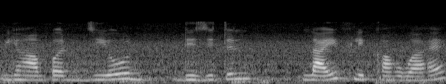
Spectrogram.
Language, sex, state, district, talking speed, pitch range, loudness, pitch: Hindi, female, Punjab, Pathankot, 105 wpm, 200-235 Hz, -20 LUFS, 215 Hz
